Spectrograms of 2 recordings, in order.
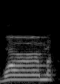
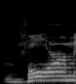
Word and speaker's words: wyrm: for the worm i've i've heard it pronounced worm wear uh vorm even uh i like it i like worm i like it with the vm actually but that's something weird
